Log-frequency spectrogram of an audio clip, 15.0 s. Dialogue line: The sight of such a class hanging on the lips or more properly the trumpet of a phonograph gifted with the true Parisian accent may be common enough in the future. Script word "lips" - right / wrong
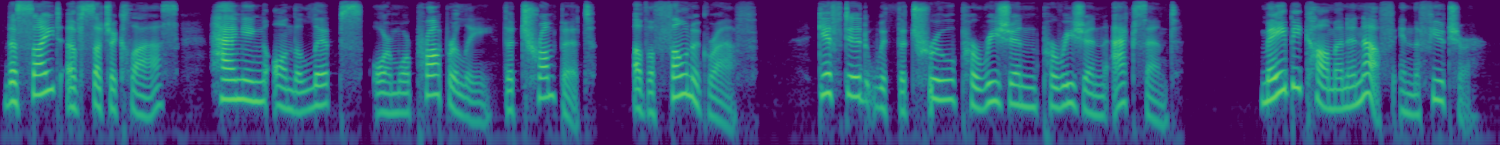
right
